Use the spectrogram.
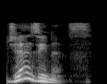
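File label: "jazziness", British English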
